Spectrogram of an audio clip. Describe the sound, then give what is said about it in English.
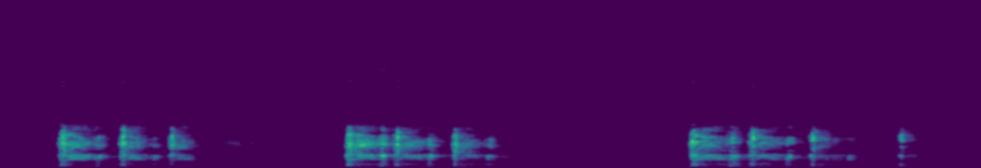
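Dry coughing from a person: three bursts of several quick, harsh coughs separated by silent pauses, then one lone cough at the end. “There's a dry cough, which sounds something like this.”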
